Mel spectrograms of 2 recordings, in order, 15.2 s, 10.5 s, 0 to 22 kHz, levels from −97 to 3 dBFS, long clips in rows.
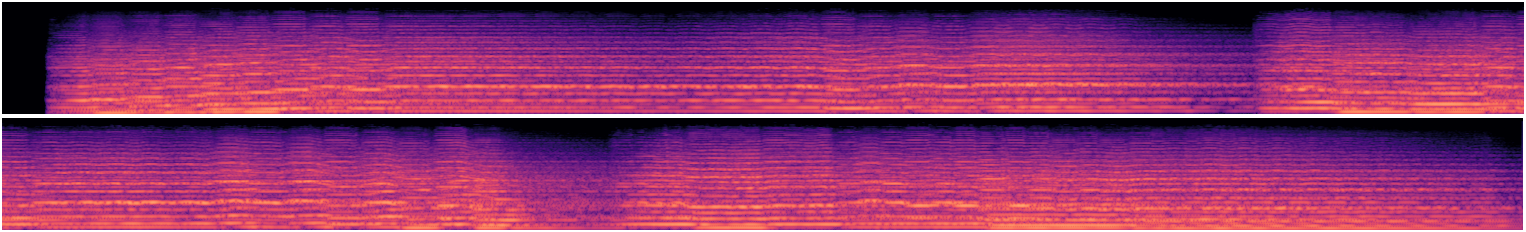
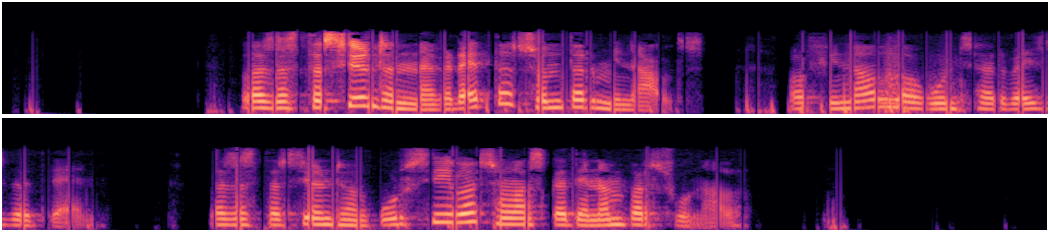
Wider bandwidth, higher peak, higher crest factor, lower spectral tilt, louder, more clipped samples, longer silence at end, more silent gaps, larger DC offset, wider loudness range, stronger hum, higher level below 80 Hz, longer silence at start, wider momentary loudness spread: first, 15 kHz vs 7.6 kHz; second, -8 dBFS vs 0 dBFS; second, 14 dB vs 20 dB; about the same, -5 dB/octave vs -4 dB/octave; second, -22 LUFS vs -18 LUFS; neither; second, 0 s vs 1.05 s; second, none vs 3.51-3.66 s, 3.88-3.92 s, 5.80-5.98 s, 6.14-6.26 s, 9.03-9.22 s; neither; about the same, 3 LU vs 5 LU; neither; first, -40 dBFS vs -50 dBFS; second, 0.25 s vs 1.05 s; second, 9 LU vs 14 LU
